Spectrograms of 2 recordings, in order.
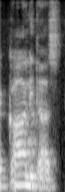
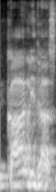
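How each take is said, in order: First: कालिदास with a quick, short "li". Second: कालिदास with the "li" wrongly stretched to "lee"; long-vowel mispronunciation. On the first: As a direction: keep the middle i of कालिदास brief, falling away. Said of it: "छोटी की मात्रा होती है". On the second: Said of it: "कालिदास नहीं होता है". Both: Shown as a demonstration.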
